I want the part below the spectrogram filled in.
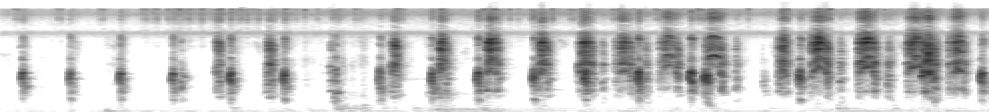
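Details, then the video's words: Kabodiyon hunting chukar partridge giving a fast run of short, harsh chuk notes, about two or three a second, that grow louder and denser toward the end. "Кабки Кабодиён шикори"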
